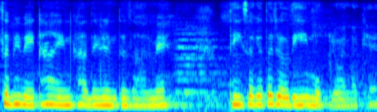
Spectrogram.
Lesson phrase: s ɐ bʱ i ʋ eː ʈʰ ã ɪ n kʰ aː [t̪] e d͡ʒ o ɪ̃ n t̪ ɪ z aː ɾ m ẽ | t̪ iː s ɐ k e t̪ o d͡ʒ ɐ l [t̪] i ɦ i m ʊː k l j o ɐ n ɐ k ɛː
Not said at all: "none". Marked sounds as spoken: d̪, d̪

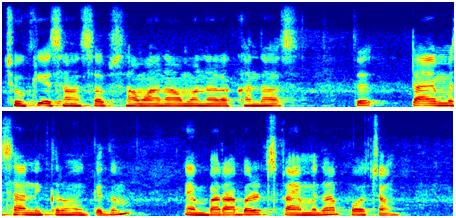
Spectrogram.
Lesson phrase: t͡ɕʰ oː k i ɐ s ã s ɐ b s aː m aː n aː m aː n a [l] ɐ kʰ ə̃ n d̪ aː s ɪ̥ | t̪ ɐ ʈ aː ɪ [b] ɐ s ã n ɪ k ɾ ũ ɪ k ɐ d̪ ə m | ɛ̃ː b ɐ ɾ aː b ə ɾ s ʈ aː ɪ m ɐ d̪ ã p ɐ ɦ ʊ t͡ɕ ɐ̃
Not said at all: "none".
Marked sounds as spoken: ɾ, m

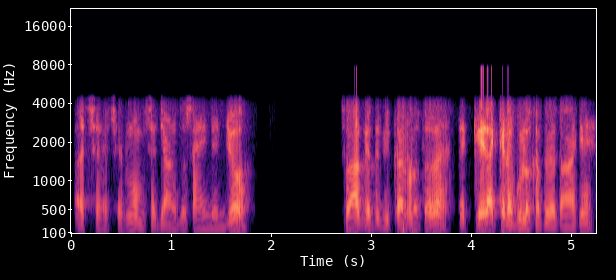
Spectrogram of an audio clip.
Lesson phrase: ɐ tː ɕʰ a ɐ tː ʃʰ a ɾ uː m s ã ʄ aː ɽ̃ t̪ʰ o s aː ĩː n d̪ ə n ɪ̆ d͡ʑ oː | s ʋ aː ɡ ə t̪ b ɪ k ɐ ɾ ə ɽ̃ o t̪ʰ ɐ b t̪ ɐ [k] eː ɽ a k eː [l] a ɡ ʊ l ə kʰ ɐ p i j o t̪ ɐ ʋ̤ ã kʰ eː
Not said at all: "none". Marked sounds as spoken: k, ɽ

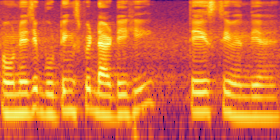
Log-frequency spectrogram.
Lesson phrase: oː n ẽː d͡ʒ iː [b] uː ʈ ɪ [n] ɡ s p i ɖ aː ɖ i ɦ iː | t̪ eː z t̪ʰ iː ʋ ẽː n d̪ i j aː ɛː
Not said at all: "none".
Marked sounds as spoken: b, ŋ

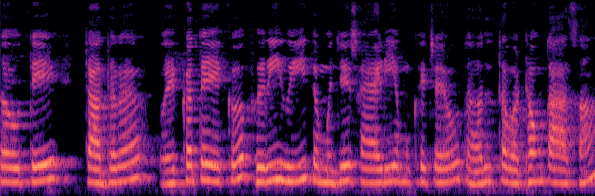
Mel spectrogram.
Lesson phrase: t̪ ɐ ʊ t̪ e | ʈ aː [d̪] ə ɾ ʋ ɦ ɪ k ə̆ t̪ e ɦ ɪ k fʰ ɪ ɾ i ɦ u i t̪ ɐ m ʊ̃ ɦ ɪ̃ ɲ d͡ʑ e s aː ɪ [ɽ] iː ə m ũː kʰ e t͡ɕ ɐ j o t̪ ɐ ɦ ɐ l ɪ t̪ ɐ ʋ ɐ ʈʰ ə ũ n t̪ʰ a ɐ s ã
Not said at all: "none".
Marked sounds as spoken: d̪, ɽ

